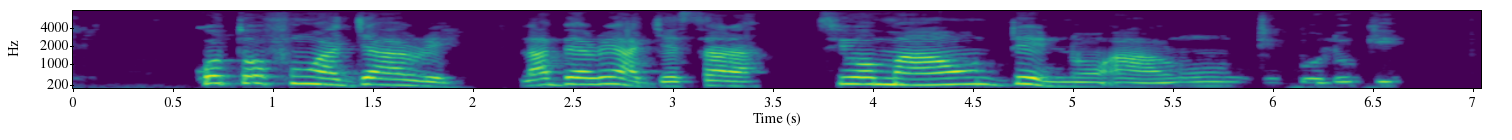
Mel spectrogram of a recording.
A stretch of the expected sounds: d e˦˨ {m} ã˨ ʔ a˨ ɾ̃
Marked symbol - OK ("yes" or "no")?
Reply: no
